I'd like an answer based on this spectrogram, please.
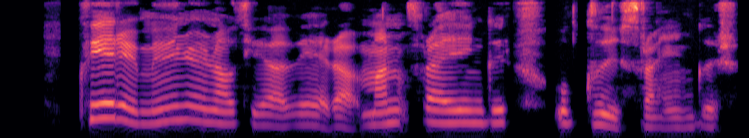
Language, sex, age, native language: Icelandic, male, 12, Icelandic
